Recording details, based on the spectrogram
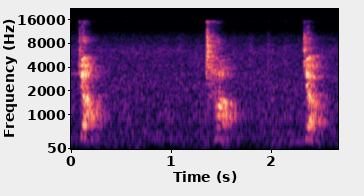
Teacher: इसको बोलते समय मेरी जीभ जो थी वो तालु से टच करी, तो वो हमारे होते हैं तालव्य वर्ण या तालु वर्ण।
